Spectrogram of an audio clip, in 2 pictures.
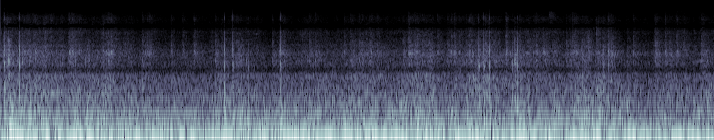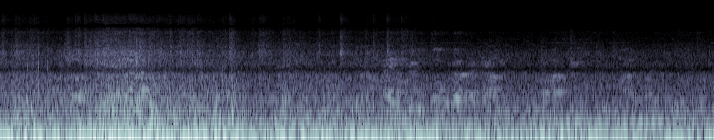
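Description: A bus engine rumbles steadily from close by while driving.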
